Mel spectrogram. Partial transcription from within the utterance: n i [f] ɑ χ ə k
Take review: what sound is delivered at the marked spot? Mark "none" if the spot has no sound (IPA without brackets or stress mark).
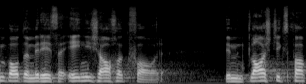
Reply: ʃ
